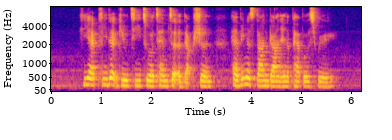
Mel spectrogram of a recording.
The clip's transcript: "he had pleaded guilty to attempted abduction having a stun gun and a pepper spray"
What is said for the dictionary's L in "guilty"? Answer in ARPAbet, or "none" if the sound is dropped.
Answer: none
